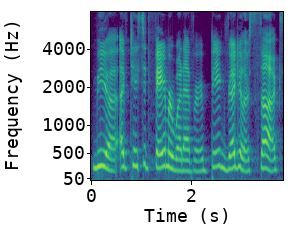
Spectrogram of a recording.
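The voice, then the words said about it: Imitated character voice. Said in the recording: “It was such a good Peter impression ... Peter voice ... It's a good Peter voice”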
